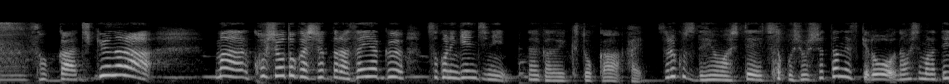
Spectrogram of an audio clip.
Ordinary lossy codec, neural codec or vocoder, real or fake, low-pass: MP3, 32 kbps; codec, 16 kHz in and 24 kHz out, 1 kbps, XY-Tokenizer; fake; 7.2 kHz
